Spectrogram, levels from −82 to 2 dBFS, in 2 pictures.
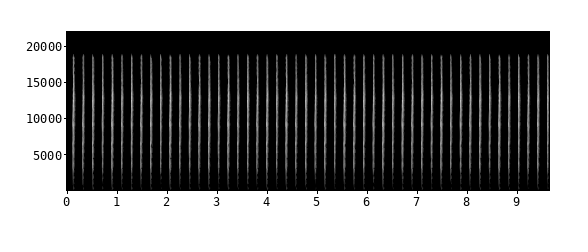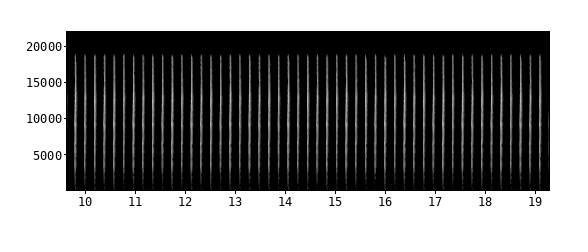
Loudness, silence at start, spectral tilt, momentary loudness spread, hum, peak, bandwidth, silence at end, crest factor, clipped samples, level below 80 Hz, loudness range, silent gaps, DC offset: -23 LUFS; 0.1 s; 7.5 dB/octave; 1 LU; none; -2 dBFS; 19.5 kHz; 0.15 s; 24 dB; under 0.1%; under -90 dBFS; 0 LU; none; under 0.1%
